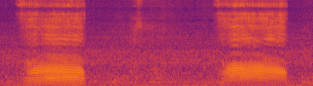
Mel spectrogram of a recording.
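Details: Sleeping pug called Louis, full from eating treats, snores heavily: two drawn-out vibrating inhalations about four seconds apart, rough and nasal with a hissing edge, soft steady breathing noise between them indoors.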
